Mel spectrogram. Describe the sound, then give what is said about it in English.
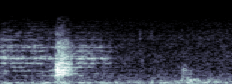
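A train horn blows on the railroad track just behind the listeners, one sustained, brassy blast that swells briefly, then fades out after a second or so, leaving faint background rumble. “And now the great conch shell is blowing on the railroad track behind us, so we'll wait one second here.”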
